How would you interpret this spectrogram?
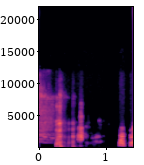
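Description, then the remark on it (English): A few short, muffled cough-like bursts, held back by someone trying hard not to cough, with brief pauses between them and a couple of sharper catches near the end. “No, I'm trying really hard not to cough.”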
